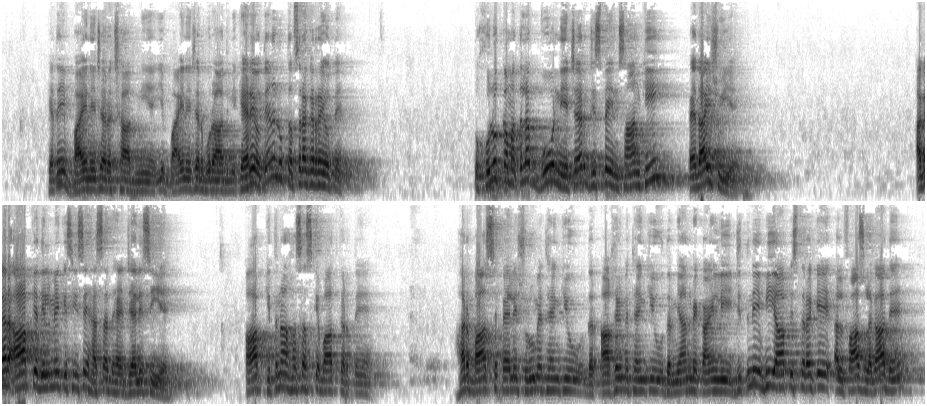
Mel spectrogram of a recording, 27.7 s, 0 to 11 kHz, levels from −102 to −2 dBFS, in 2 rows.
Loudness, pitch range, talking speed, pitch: -15 LUFS, 130-185 Hz, 170 wpm, 155 Hz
